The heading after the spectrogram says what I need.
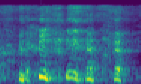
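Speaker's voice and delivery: high burst of laughter. Real, not acted. Laughing at living room joke.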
